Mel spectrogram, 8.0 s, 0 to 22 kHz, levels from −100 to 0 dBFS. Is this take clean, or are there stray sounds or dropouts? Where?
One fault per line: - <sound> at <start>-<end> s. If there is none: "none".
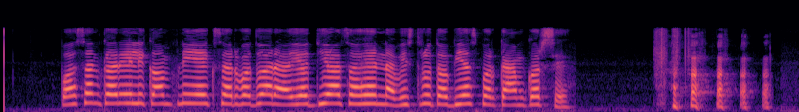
- laugh at 6.5-7.8 s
